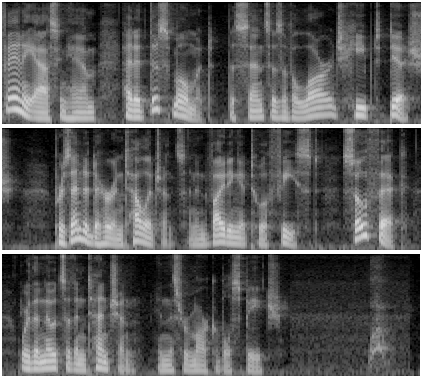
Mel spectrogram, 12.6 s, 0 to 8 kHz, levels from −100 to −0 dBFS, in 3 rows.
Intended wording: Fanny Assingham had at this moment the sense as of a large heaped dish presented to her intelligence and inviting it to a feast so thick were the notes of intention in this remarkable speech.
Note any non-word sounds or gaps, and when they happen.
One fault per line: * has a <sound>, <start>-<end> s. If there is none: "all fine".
* has a bark, 12.0-12.3 s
